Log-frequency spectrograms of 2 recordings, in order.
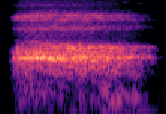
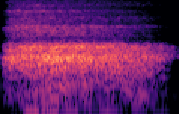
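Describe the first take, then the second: First: Closed-mouth ocean-sound breath from the throat; the same throaty exhale with sealed lips; Ujjayi breath. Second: Throaty open-mouthed haa exhale; open-mouth throat breath. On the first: Teacher showing Ujjayi to class: closed-lip throat breath. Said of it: "but just do it with closed mouth". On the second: Teacher showing throat muscles to class: open-mouthed haa. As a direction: fog the mirror with an open mouth. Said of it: "when you make that sound with your throat". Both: Shown as a demonstration.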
